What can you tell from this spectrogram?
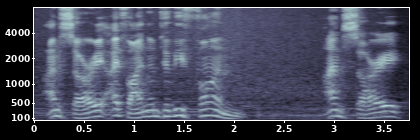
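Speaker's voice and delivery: ordinary talk, nothing marked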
